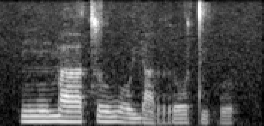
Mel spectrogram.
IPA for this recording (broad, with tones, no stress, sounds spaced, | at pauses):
ŋ ũ˦ m aː˦ t͡s ʊ˦ w o˦ j a˨ r oː˦ t i˨ p ʊ˦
